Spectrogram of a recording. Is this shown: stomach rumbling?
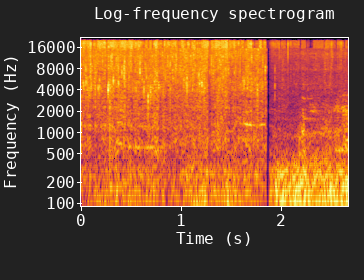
no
